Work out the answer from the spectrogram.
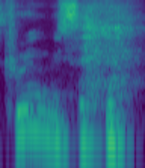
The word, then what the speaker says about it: Croes: it's just because um many many uh native English speakers would um pronounce my last name as as as Crow so so mostly on the stream I have to say like no it's it's Cruz yeah yeah so yeah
